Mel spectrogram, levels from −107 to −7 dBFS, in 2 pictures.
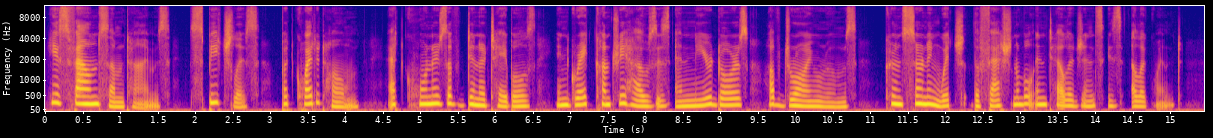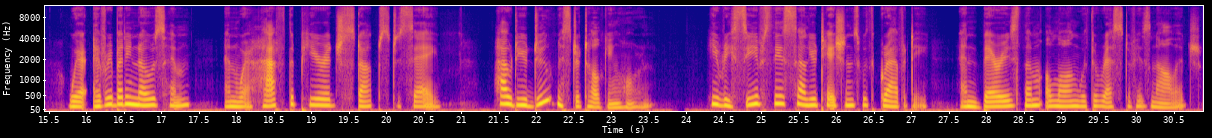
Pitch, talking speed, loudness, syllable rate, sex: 185 Hz, 125 wpm, -20 LUFS, 4.2 syllables/s, female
